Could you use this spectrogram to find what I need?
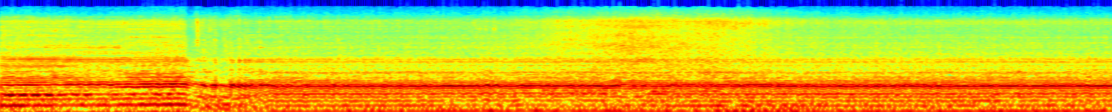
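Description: A vehicle engine hums steadily up close while driving.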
